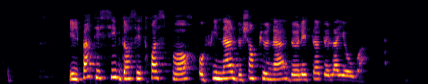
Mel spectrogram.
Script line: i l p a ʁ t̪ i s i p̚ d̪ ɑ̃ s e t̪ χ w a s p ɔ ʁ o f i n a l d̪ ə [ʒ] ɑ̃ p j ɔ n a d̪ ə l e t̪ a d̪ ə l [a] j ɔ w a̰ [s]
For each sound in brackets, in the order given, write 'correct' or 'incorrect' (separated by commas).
incorrect, correct, incorrect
